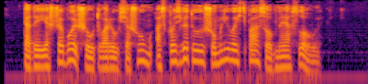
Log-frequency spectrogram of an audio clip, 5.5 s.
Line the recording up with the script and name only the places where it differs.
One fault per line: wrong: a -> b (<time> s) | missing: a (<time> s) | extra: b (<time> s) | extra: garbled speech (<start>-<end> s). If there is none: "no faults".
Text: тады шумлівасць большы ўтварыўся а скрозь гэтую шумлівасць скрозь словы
wrong: шумлівасць -> яшчэ (0.7 s)
extra: шум (2.0 s)
wrong: скрозь -> паасобныя (3.8 s)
